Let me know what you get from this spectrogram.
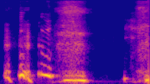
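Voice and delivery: high, laughing pretend begging; laughing mock plea. Host begging the lost viewer Peter to return, laughing mock plea. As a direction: beg through laughter.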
